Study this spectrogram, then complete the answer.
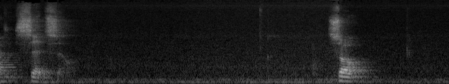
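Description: An elderly man speaks calmly and close by, with short pauses.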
